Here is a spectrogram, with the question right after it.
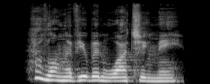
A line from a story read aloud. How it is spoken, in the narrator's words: Daniel asked angrily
